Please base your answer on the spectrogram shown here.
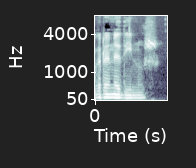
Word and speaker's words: granadinos: Man, an energy, a fantastic vibe and then the people from Granada, how do you say it, Marc? Granadenses or granadinos? Granadinos.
